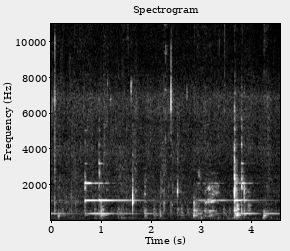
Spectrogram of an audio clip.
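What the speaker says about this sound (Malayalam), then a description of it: "എന്നിട്ട് ഇതൊന്ന് കരിഞ്ഞു പോകാതെ നമ്മൾ പെട്ടെന്ന് എണ്ണയിലൊന്നിട്ട് വഴറ്റിയെടുക്കാം, മൂപ്പിച്ചെടുക്കാം." Fenugreek powder sautéed briefly in hot oil for mixed achar, a soft, quiet sizzle broken by several sharp clinks and scrapes of a spoon against the pan.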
